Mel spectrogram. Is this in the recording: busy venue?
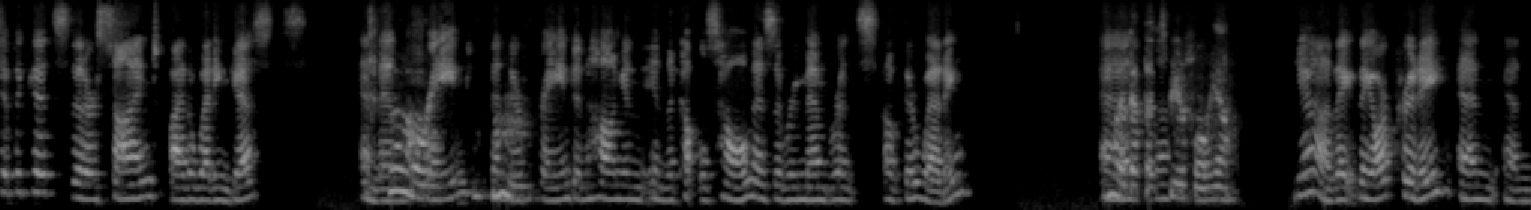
no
